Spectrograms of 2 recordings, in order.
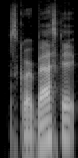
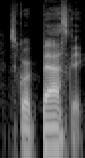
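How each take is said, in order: First: The pitch rises at the end. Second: The pitch falls at the end.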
